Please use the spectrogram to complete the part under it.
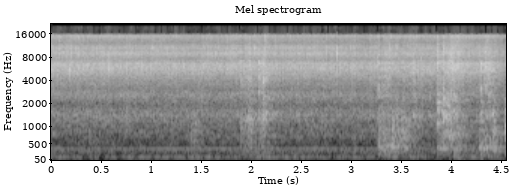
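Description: Meat fries in a pan as it is stirred, giving a steady, close hiss of sizzling with occasional scraping strokes and brief bursts of louder crackle, no voices.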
